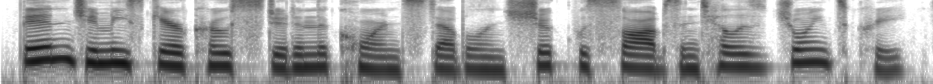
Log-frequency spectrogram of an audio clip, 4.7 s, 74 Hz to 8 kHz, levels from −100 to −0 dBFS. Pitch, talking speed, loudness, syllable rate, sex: 200 Hz, 205 wpm, -20 LUFS, 5.0 syllables/s, female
